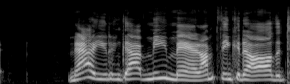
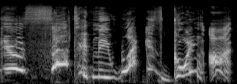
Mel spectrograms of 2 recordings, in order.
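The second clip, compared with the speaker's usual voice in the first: outraged yelling. Retold or imitated. Retelling her airport confrontation, high outraged shout. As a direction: reenact the outburst at the stranger. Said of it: "I'm like".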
